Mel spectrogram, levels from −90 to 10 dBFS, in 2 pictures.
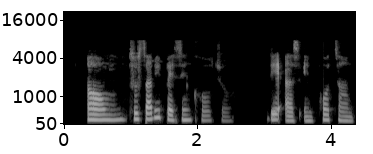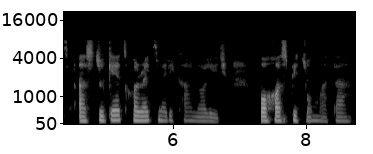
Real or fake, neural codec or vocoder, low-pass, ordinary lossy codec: real; none; none; none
